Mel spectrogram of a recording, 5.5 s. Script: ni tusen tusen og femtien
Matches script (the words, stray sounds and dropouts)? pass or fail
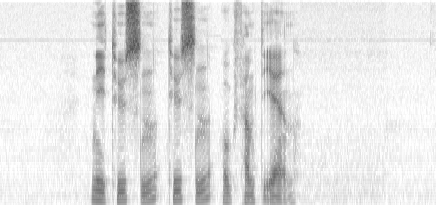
pass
